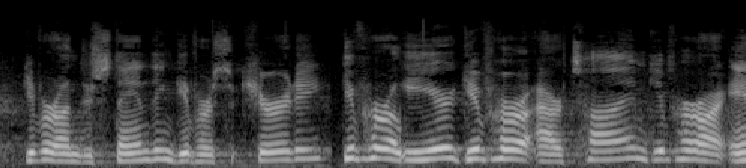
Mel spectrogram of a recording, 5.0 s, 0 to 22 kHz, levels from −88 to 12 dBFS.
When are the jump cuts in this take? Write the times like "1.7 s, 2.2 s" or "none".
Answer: 2.2 s, 2.7 s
